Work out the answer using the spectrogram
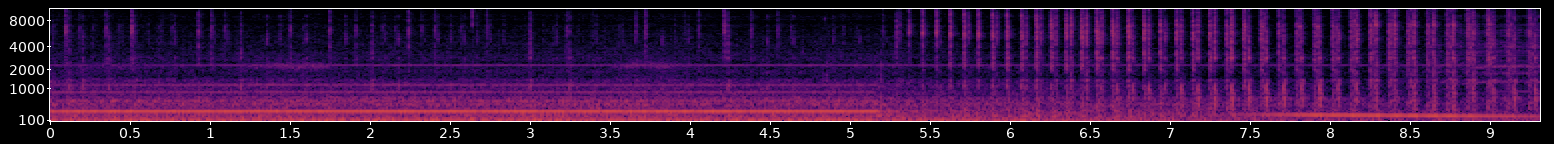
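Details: Tesla Model 3 Long Range front blower fan clacking: steady hum turns to rapid clacking that slows as blower winds down; present at vent start, absent at full speed, loudest near stop; reproducible with plugged-in pre-heating.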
